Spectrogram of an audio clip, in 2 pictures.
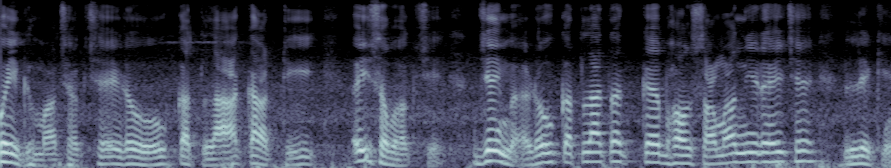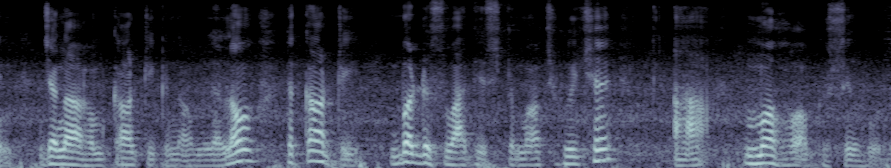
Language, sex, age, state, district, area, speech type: Maithili, male, 60+, Bihar, Purnia, urban, spontaneous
